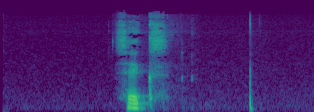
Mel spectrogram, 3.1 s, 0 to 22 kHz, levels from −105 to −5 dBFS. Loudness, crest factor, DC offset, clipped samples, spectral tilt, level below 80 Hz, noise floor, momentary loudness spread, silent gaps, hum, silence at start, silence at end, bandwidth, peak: -38 LUFS; 28 dB; under 0.1%; under 0.1%; -4.5 dB/octave; -74 dBFS; -82 dBFS; 19 LU; none; none; 1.15 s; 0.6 s; 15 kHz; -18 dBFS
